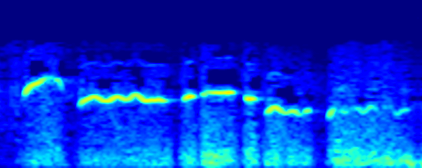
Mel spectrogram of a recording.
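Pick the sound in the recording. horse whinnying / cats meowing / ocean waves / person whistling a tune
person whistling a tune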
